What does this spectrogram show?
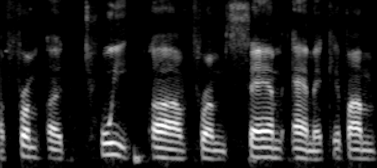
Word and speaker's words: Amick: So, and speaking of the breaking news, this is from a tweet from Sam Amick, if I'm pronouncing his name correctly.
